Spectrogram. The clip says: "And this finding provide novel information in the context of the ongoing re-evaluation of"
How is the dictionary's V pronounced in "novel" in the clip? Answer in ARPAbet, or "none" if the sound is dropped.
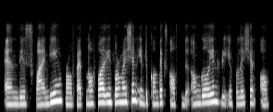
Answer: F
